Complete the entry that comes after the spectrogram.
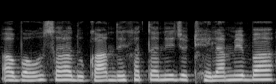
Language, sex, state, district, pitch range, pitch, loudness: Bhojpuri, female, Uttar Pradesh, Gorakhpur, 190-210 Hz, 205 Hz, -17 LUFS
